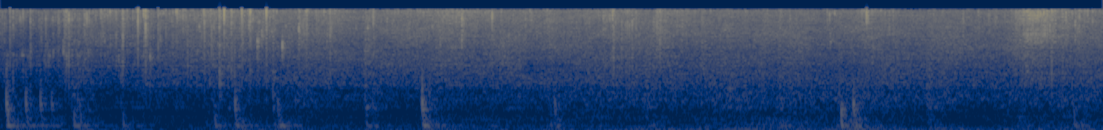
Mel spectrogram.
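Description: Besan roti frying in ghee in a nonstick pan: a steady sizzle, with a few light scrapes and taps of a spatula as the roti is moved around. The hiss swells briefly near the end.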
